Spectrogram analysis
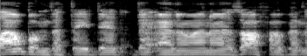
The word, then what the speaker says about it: Anoana: This is another song from Heilung Anoana, is what this is. I believe that's how that's pronounced, is Anoana.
